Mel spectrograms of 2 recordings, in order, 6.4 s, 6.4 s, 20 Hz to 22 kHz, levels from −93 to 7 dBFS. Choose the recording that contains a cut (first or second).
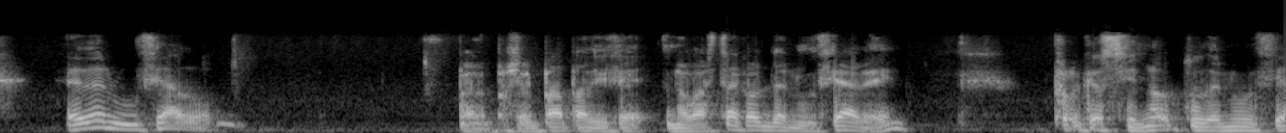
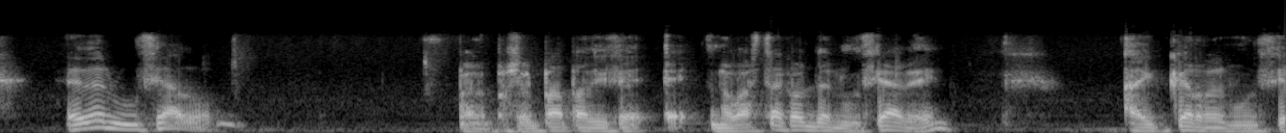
first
